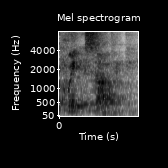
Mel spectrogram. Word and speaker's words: quixotic: In English you say Don Quixote, but this is pronounced quixotic. Quixotic.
